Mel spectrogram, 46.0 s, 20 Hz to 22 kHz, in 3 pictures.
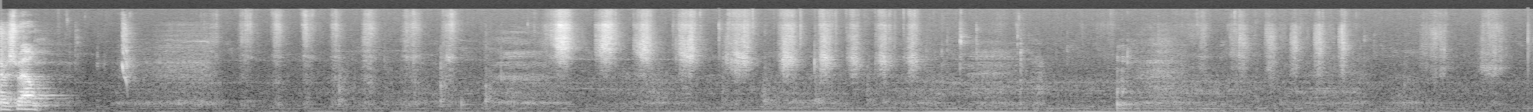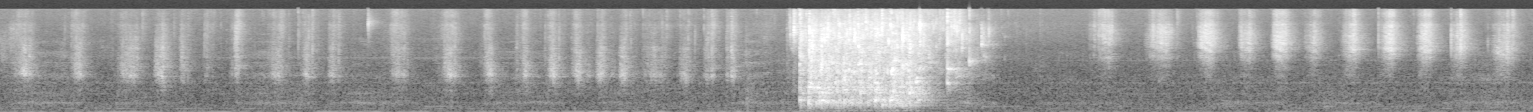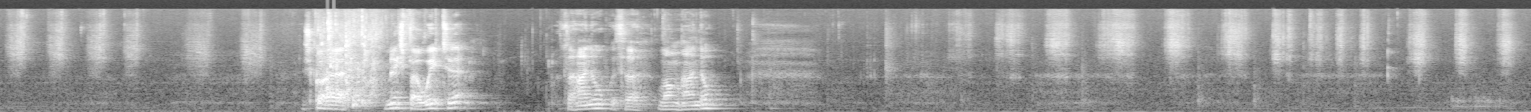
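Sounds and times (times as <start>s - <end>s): razor scraping stubble: 2.2s - 4.7s, 5.5s - 9.4s, 11.9s - 22.8s, 26.2s - 34.1s, 40.1s - 45.9s
running water rush: 33.8s - 34.7s.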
